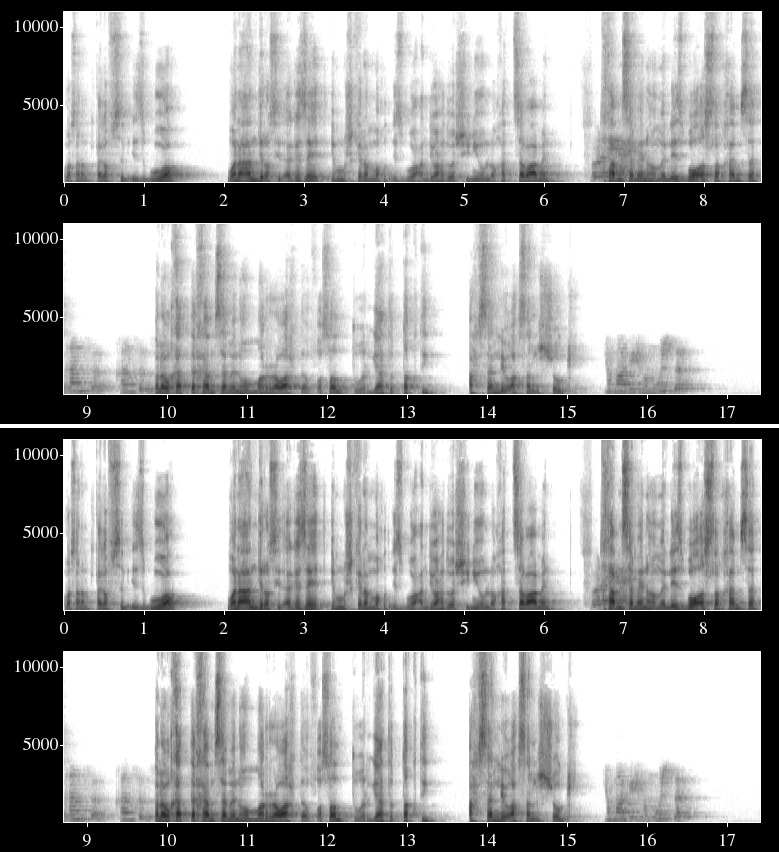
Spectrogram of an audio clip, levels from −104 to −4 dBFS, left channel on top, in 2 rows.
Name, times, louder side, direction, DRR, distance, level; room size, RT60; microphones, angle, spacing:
voice 1, 0.0-1.4 2.0-6.1 6.8-8.7 9.8-13.3 13.8-15.0, right 4 dB, 45° right, 15 dB, 0.5 m, -32 dB
voice 2, 6.6-7.1 8.8-9.2 9.4-10.0 15.5-16.4, right 1 dB, 75° right, -1 dB, 4.7 m, -48 dB
8.1 x 6.8 x 8.1 m, 0.67 s
head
